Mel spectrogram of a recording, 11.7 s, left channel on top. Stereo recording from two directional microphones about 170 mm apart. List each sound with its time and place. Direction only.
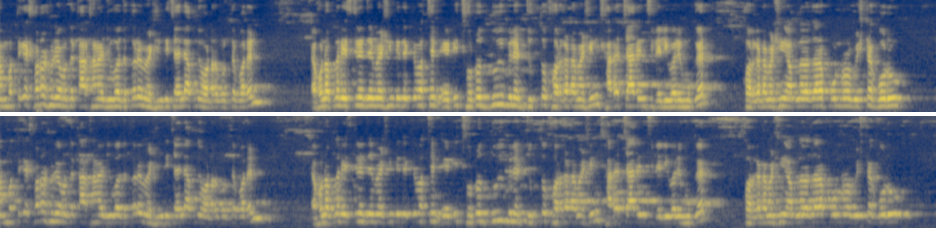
0.0 s a man's voice: 20° left (ahead or behind)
